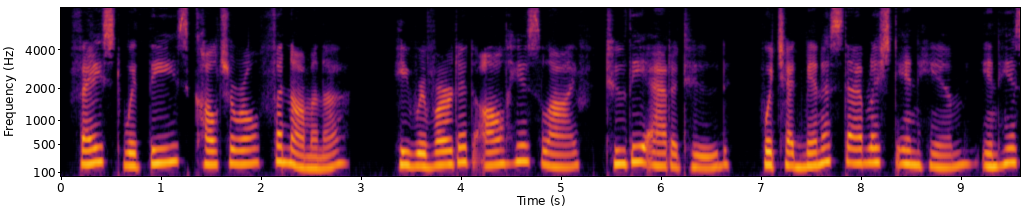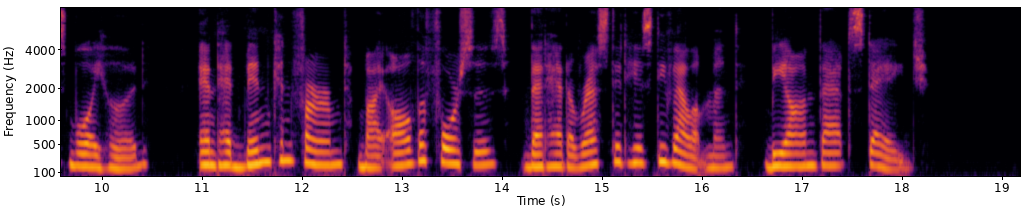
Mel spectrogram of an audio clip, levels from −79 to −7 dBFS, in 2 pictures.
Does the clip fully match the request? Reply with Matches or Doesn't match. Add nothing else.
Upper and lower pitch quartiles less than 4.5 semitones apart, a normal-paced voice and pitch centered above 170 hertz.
Doesn't match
